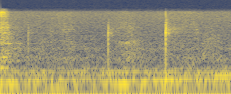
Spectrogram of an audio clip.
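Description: Room tone with a steady low hum and a few faint, short clicks.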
